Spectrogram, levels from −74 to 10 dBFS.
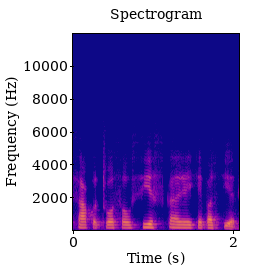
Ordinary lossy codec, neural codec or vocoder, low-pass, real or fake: MP3, 96 kbps; codec, 16 kHz, about 1 kbps, DyCAST, with the encoder's durations; 7.2 kHz; fake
